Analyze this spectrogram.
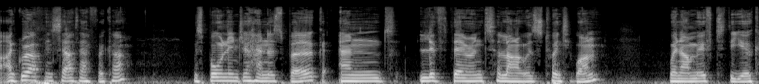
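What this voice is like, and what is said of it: South African accent. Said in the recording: “that is not a Newark accent that we can hear coming through”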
